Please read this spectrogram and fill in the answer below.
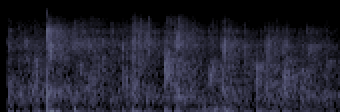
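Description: Irregular light taps and clicks, several a second, over faint room noise.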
